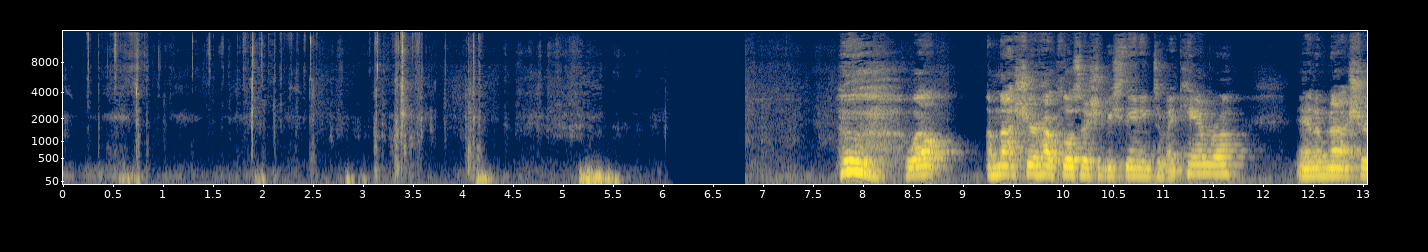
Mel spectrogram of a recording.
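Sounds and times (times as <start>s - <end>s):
handling clicks and rustles: 0.0s - 4.9s.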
